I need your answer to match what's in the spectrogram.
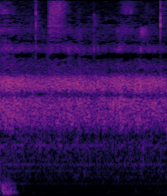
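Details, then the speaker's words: CB radio base station, walkie-talkie receiver checked near the house: steady hissing static with no signal, which drops off moving away from the house toward a quiet spot; strong electrical interference noise. "away from the house you hear that dropping off and right here is The Sweet Spot on my entire property where there is no noise"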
